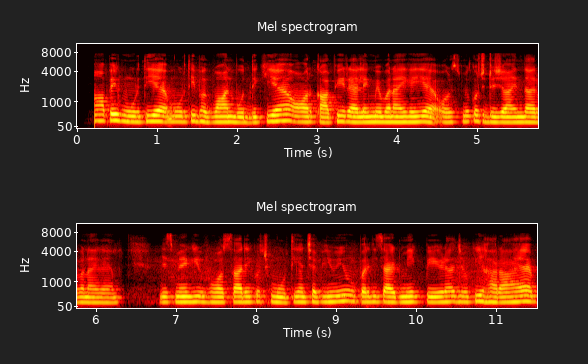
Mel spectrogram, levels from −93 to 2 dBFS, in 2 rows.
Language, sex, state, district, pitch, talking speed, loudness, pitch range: Hindi, female, Chhattisgarh, Kabirdham, 170 Hz, 210 wpm, -28 LUFS, 165-180 Hz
